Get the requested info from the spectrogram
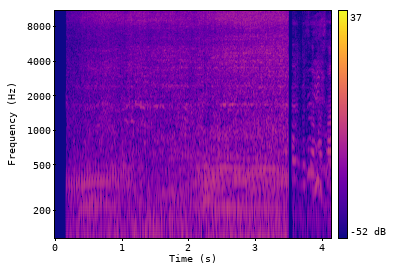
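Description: Outdoor ambience of voices mixed with a running engine, cut off abruptly about three and a half seconds in, after which voices are heard.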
